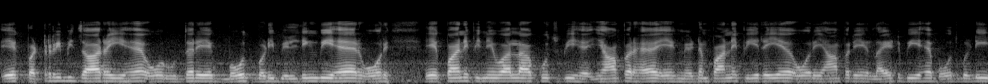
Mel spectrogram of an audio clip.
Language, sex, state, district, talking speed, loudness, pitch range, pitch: Hindi, male, Rajasthan, Bikaner, 245 wpm, -19 LUFS, 140-150 Hz, 145 Hz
